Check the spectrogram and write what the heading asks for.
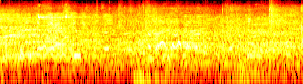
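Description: People talking in a large, echoing sports hall, with a few light footfalls and knocks on the wooden court floor as a badminton player moves between points.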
